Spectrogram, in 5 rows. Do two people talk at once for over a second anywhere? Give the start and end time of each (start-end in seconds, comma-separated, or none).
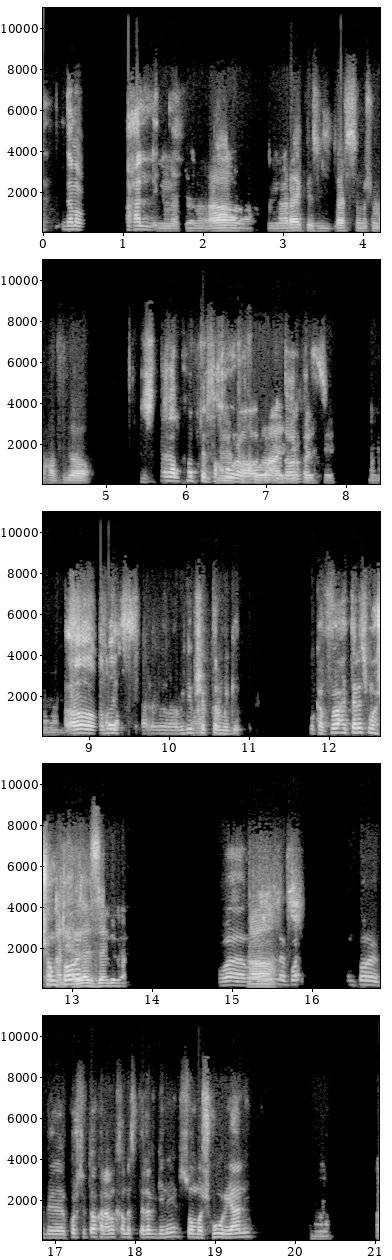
6.3-7.8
